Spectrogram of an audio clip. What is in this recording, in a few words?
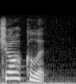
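"chocolate", English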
